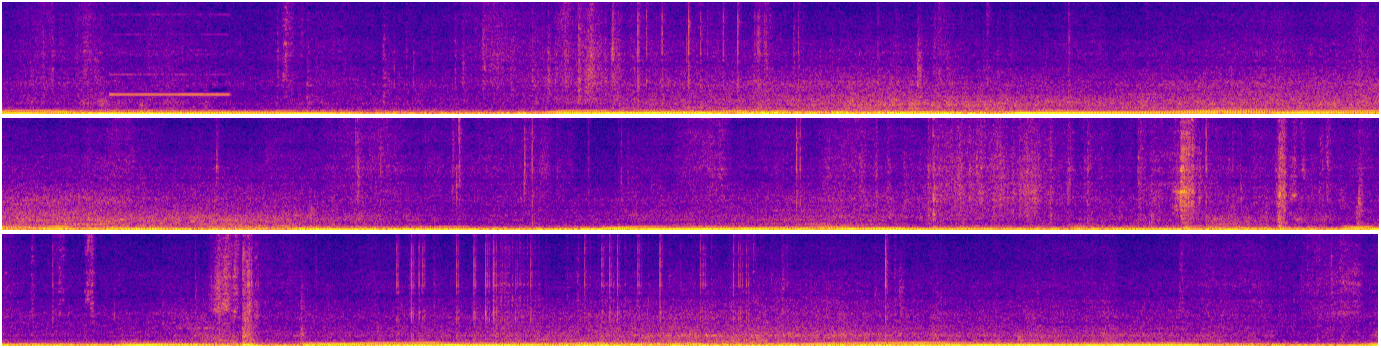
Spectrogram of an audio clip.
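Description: Scion FR-S's flat-four engine heard from inside the cabin, revving up and falling back again and again as the car is slid through figure-eights on a wet surface, over a steady hiss.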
